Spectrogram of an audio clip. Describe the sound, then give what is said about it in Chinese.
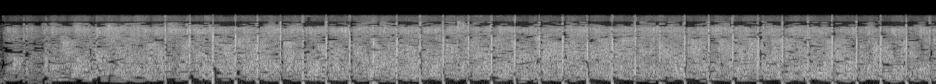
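A crowd at a Mother's Day service applauds the mothers standing up, clapping loudly for about nine seconds. The clapping is dense and steady with a regular, almost rhythmic beat running through it. No one speaks. “今天是母亲节，让我们一起来向每一位母亲表示我们最诚挚的祝贺，请所有的母亲站起来，我们大家一起鼓掌。”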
